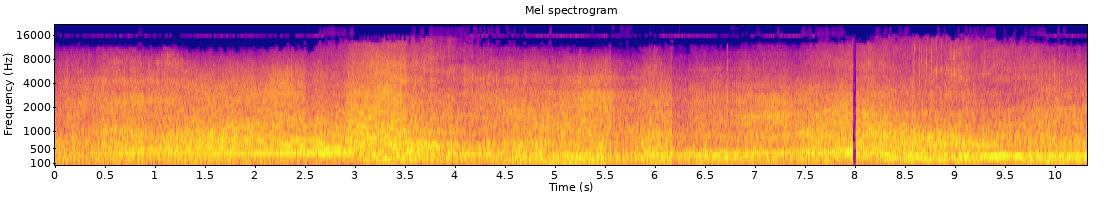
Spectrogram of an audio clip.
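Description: Race cars at KilKare Speedway roar around the track in a late-race battle, engines droning and rising as several cars pass close by in a continuous, loud pack with no talk over them.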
